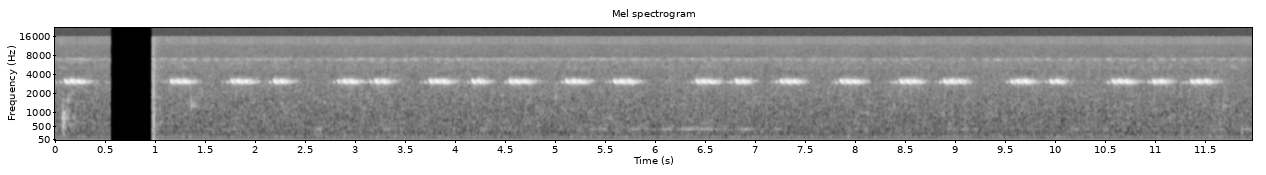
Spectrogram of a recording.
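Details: Crickets calling at night in farm fields in the Philippines, a quiet rural setting: high, clear double chirps repeated steadily, roughly one pair per second, with a faint low hum underneath and a brief dropout near the start.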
